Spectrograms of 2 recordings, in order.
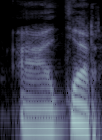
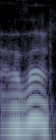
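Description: First: The middle consonant is a y-like sound. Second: The middle consonant is a plain d sound. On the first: The speaker calls it right. "se pronuncia Hallar" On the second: The speaker calls it wrong. "no se pronuncia Adar"

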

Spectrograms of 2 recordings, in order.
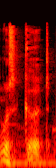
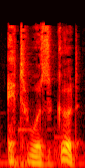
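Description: First: The T in 'it' becomes a glottal stop. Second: The T in 'it' is clearly released. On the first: The speaker calls it right. "咁呢個係英式英文好多時候係咁樣讀嘅。" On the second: The speaker calls it wrong. "咁咧就比較咧花時間同埋慢啲同埋論盡少少啦。"

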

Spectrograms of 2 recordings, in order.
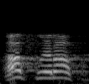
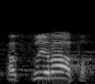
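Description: First: The s sound is heavy and emphatic. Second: The s sound is light and plain. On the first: The speaker calls it right. "هي الصراط" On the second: The speaker calls it wrong. "جيت على الصاد المفروض تفخمها، قلت الصراط"

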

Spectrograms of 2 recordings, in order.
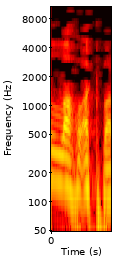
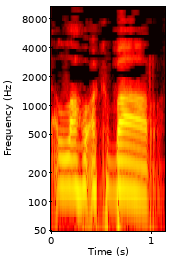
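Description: First: The opening vowel of the phrase is lengthened. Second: The vowel after the b sound is lengthened. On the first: "كما لو مد همزة الله أكبر" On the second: "أو مد الباء في قوله الله أكبر"

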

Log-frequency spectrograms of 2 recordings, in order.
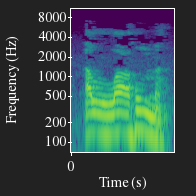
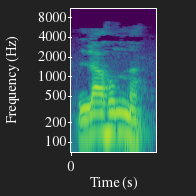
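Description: First: The word starts with a vowel before the l. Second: The word starts directly with an l sound. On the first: It is the standard, widely known form. "il est bon de dire Allahumma" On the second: It is a variant regional form of the word. "on peut dire lahumma kazalika. C'est une lura"

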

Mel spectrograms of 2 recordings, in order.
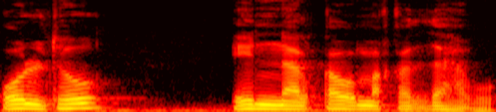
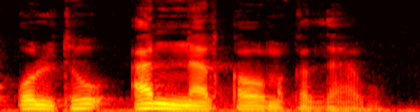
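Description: First: The particle is said with an i vowel: inna. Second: The particle is said with an a vowel: anna. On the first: The speaker calls it right. "بل تكسر الهمزة بعد القول" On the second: The speaker calls it wrong. "لا يصلح أن تقول ... فتح الهمزة"

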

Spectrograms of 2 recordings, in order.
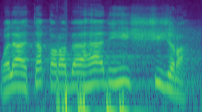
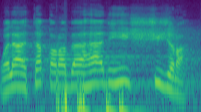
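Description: First: The sh sound is followed by an i vowel. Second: The same.

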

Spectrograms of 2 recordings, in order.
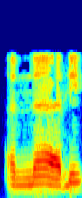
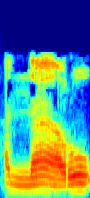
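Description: First: The r is pronounced light and thin. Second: The r is pronounced heavy and thick. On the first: "النار مرققة" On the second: "تكون النار مفخمة"

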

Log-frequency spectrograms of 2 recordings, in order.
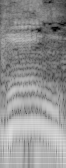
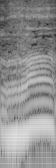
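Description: First: It is said with a southern French accent. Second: It is said with a Parisian French accent. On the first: The speaker calls it wrong. "je disais reins. Et c'était pas très joli apparemment" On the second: The speaker calls it right. "j'ai essayé de dire rein"

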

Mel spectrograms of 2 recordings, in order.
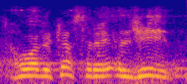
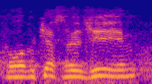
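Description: Both takes have the same delivery.

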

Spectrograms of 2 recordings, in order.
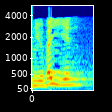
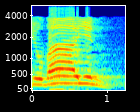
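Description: First: The y sound in the middle is doubled. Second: The a sound after b is long. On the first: It means to explain. The speaker calls it wrong. "bukan yubayin" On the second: It means to differ from. The speaker calls it right. "tapi yubayin"

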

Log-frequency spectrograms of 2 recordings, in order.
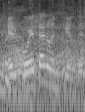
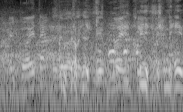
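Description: First: The line is spoken at a faster pace. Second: The line is spoken at a slower pace. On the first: The speaker calls it wrong. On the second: The speaker calls it right.

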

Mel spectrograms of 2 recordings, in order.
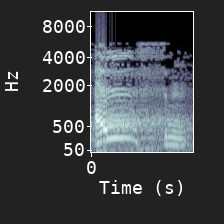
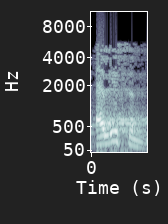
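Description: First: The l has no vowel, clashing with the s. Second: The l carries an i vowel before the s. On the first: Two vowelless consonants are joined together. The speaker calls it wrong. "اللام ساكنة والسين ساكنة، اجتمعها في النطق" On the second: The clash of two vowelless consonants is avoided. The speaker calls it right. "بيكسروا اللام"

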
